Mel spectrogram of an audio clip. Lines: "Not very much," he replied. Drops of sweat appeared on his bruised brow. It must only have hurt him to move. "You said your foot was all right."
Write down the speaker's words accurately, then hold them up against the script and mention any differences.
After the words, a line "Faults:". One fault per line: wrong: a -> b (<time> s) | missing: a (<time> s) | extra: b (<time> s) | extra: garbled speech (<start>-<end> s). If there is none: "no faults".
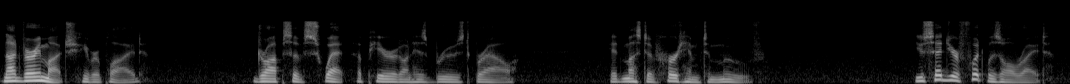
"Not very much," he replied. Drops of sweat appeared on his bruised brow. It must have hurt him to move. "You said your foot was all right."
Faults:
missing: only (6.5 s)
